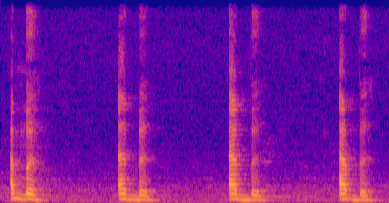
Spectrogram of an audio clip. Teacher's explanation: ساکن ہوگا تو اس میں شدہ ہے, تو اب آواز بند ہو جائے گی سختی سے, ٹھیک ہے. اب اسے میں نے کلیئر کرنا ہے تو اس پہ قلقلہ ہوگا, اب, اب, اب, اب, ٹھیک ہے.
